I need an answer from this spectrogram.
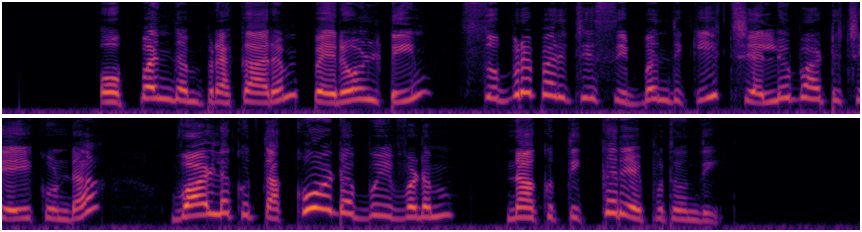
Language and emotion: Telugu, angry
